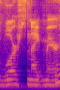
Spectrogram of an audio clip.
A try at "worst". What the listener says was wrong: The hell was that pronunciation? Like bratwurst.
